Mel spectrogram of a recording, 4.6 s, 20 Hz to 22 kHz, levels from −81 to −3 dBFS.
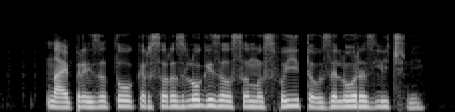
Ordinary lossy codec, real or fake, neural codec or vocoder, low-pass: none; real; none; 7.2 kHz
